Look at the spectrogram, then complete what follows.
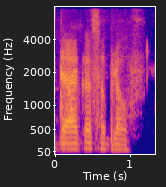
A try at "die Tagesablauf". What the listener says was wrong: It's not te, it's ta. The a has to be abcd. Tagesablauf. a. Tagesablauf.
